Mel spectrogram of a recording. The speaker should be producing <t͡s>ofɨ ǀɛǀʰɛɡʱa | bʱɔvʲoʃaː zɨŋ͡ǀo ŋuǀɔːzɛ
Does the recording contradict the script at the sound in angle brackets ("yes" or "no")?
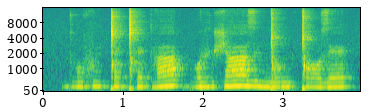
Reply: yes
